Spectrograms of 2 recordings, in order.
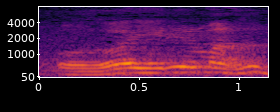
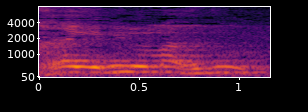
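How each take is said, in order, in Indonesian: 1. Kata pertama dimulai dengan ghain yang bersuara, dari tenggorokan. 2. Kata pertama dimulai dengan kha yang tak bersuara dan serak.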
